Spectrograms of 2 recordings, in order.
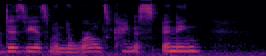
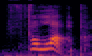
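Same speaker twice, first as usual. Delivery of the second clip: flop; 7 semitones higher, 12 dB louder than usual. Acted. Penguin falls.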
